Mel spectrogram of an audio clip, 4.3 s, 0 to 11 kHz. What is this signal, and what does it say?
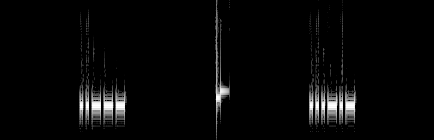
Morse code, heard as a keyed tone, about 40 wpm, 700 Hz. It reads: 2 <SK>
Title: Single Character (Letter:Number:Punctuation:Prosign) Alt 40wpm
